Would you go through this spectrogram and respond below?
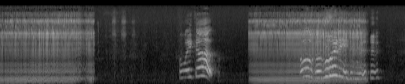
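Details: Loud, rumbling, rattling snores from a fat sleeping bulldog, exhausted after playing hard during two weeks of boarding, with a person briefly calling it to wake up between snores; snoring.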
